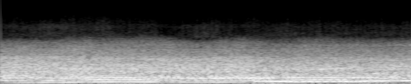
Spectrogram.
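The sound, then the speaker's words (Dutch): A water cannon truck reversing into a narrow side street to turn around gives a loud, steady low engine drone with a deep rumble, continuing unbroken throughout. “De waterwerper gaat nu achterwaarts de Schadestraat in om te kunnen keren.”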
